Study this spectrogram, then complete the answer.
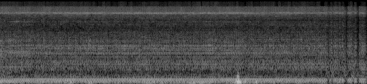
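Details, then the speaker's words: Modified Goodman condenser, fan blade hand-bent to 28° pitch and now about 1 inch into the shroud, fan on low speed at 86°F; steady low hum, even whir, no wobble or rattle. Normal low-speed fan operation. "So it's getting up there, so the fan is running on low speed."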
